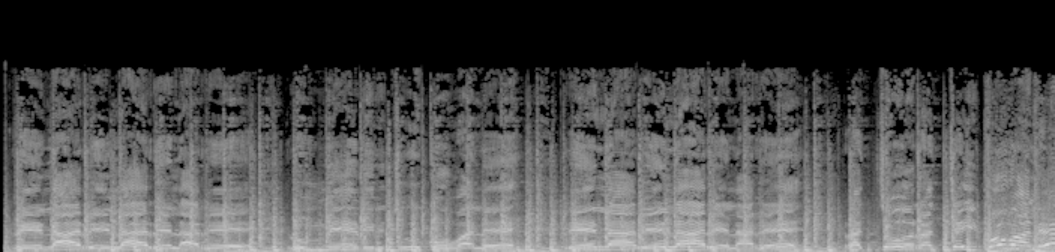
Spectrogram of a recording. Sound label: Ringtone; Jagame Thandhiram Movie; Telugu Ringtones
